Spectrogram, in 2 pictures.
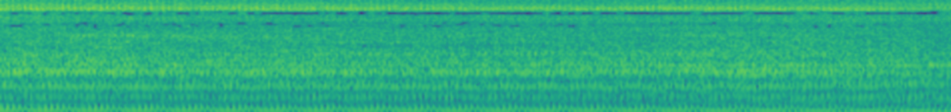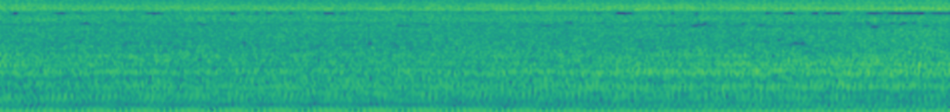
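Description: Yellow dual-fuel portable generator's small engine running steadily at constant speed, heard up close inside its insulated wooden shed.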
